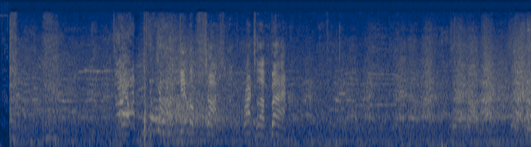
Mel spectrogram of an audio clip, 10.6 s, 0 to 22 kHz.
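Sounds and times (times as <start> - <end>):
large arena crowd roaring and chanting: 0.2 - 10.6
speech: 5.0 - 5.8.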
